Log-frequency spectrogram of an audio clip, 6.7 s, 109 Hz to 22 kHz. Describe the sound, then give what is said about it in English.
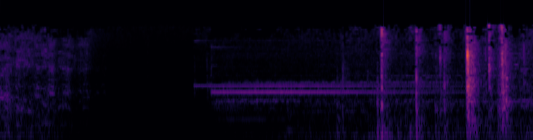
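After a brief murmur of voices and a moment of silence, a doorbell rung at 9 o'clock sounds with a steady, sustained electronic tone, punctuated by a few sharp clicks and knocks. “Because you always ring at 9 o'clock.”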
